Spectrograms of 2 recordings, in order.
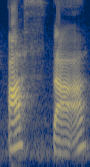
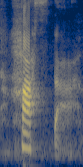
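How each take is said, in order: First: The word begins with no H sound. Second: The word begins with an audible H sound. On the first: The speaker calls it right. "we say hasta" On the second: The speaker calls it wrong. "and not hasta"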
